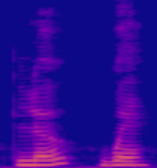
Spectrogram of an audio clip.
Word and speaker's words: Loewe: So it's spelled Loewe, and the way you say it would be Loewe, Loewe, Loewe, Loewe, Loewe, Loewe.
